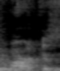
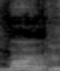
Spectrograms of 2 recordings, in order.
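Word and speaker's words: Márquez: Okay, It's Marquez. okay, In Marquez. English, I don't know. I think In English, for some reason they changed the stress, so it's Marquez. maybe.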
